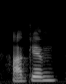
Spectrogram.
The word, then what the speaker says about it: Hockin: How you pronounce that last name? – Hocken, who actually works on PHP Storm.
